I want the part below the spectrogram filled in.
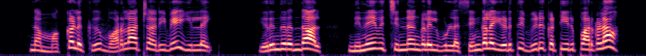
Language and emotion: Tamil, angry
